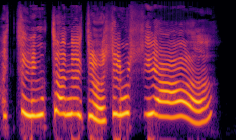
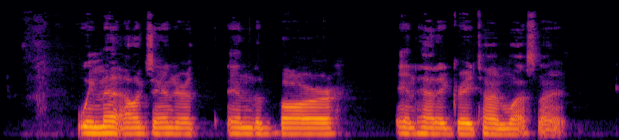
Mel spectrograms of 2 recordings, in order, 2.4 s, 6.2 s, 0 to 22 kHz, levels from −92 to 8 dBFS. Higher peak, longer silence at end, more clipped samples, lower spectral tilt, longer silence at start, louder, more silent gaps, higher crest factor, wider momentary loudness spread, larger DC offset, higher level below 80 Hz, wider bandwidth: first, 0 dBFS vs -4 dBFS; second, 0.25 s vs 0.55 s; first, 0.4% vs under 0.1%; second, 0.5 dB/octave vs -8 dB/octave; second, 0 s vs 0.8 s; first, -8 LUFS vs -20 LUFS; neither; second, 8 dB vs 16 dB; second, 3 LU vs 11 LU; neither; first, -48 dBFS vs -62 dBFS; first, 18 kHz vs 15.5 kHz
